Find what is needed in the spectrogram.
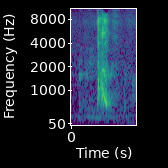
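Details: Baby hiccups: a single sharp, brief voiced hic from an infant in a quiet room.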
